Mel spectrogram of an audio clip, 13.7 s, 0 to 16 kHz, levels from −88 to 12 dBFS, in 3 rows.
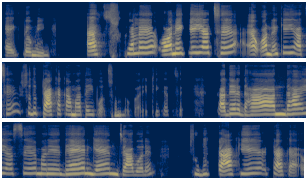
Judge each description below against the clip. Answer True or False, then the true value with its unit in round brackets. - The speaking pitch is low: False (285 Hz)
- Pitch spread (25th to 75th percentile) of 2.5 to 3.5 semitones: False (3.9 semitones)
